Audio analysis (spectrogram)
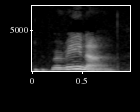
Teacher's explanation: the high comes later in the word and is timed closely with the penultimate syllable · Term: pitch accent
